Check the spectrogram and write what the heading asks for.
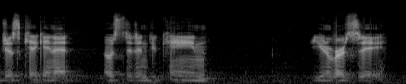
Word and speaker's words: Duquesne: It's pronounced Duquesne. Continue. – You must have some sort of feed. I'm saying it correctly. It said Duquesne's. – Right. Yeah, the phone adds an S.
